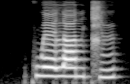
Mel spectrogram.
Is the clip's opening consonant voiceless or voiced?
voiceless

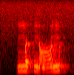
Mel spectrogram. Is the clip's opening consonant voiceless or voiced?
voiced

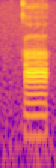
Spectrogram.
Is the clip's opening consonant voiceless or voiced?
voiceless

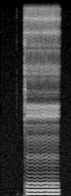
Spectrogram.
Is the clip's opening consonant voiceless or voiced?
voiceless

